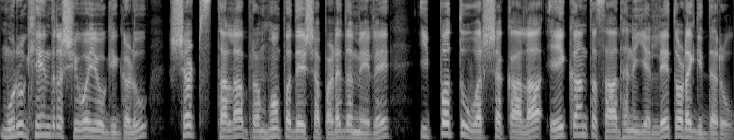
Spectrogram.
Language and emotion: Kannada, neutral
